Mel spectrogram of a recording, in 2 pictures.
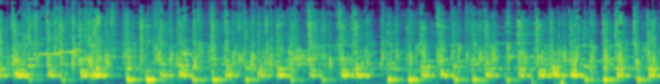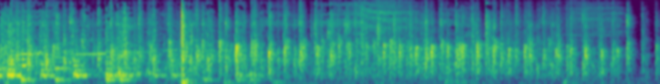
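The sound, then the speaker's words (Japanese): A crowd at a rakugo performance applauds without a break for about twenty seconds, a dense, steady clatter of many hands that thins slightly toward the end but never stops. No one speaks. “鳴りやまない拍手、どうもありがとうございます。”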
